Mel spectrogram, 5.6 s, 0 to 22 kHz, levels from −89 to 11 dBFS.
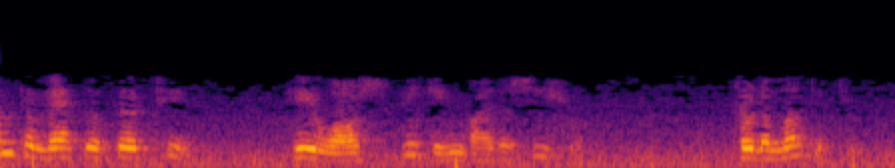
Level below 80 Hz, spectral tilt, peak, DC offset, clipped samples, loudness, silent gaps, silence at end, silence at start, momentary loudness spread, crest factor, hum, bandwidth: -40 dBFS; -12.5 dB/octave; -4 dBFS; under 0.1%; under 0.1%; -19 LUFS; none; 0 s; 0 s; 23 LU; 18 dB; none; 3.9 kHz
